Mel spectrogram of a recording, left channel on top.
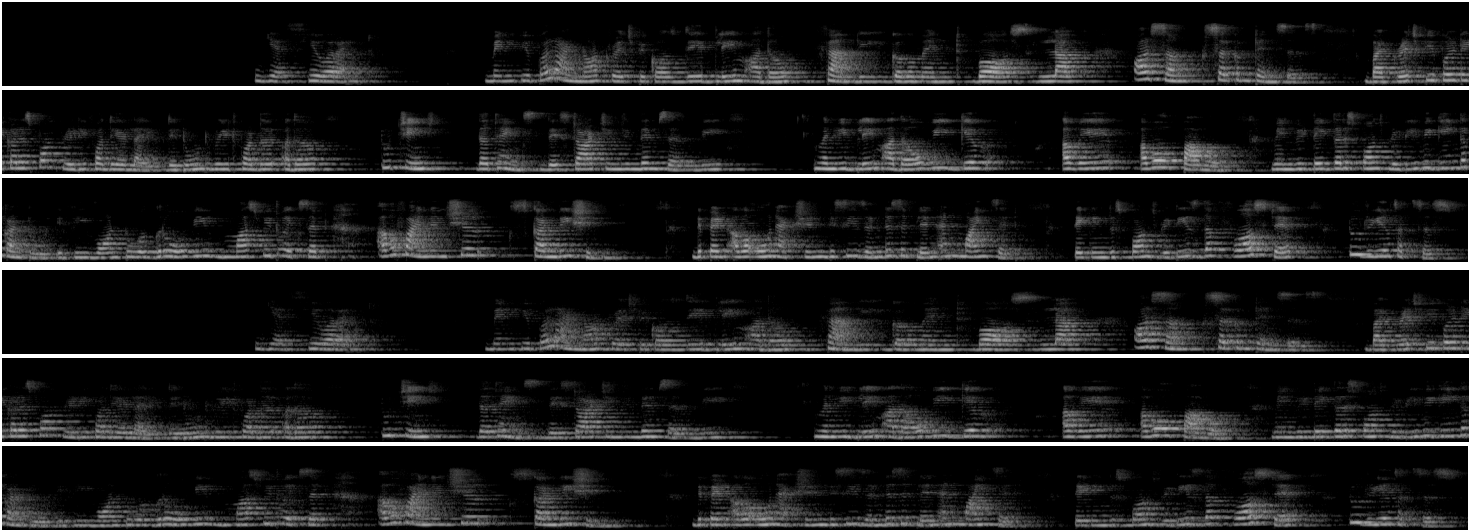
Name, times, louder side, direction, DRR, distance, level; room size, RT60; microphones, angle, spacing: voice 1, 2.5-3.6 4.8-13.3 13.6-17.8 18.5-19.0 19.4-22.1 22.8-24.6 25.3-25.8 26.0-34.1 34.4-35.4 35.9-39.4 40.1-43.8, left 3 dB, 60° left, 0 dB, 0.5 m, -32 dB
8.4 x 3.0 x 4.2 m, 1.0 s
head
